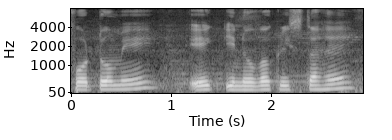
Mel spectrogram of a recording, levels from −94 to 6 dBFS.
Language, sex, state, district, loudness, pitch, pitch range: Hindi, male, Assam, Sonitpur, -15 LUFS, 145 Hz, 135-160 Hz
